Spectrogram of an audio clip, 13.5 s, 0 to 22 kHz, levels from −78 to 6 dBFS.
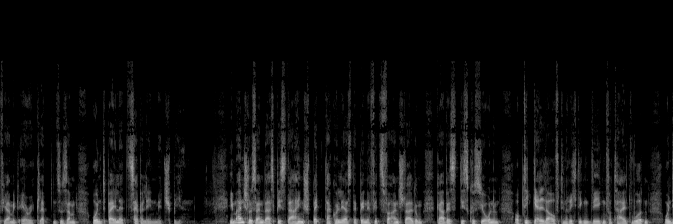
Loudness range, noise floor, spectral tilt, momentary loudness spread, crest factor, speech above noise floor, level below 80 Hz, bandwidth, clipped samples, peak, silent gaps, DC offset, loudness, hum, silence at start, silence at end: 3 LU; -58 dBFS; -5.5 dB/octave; 10 LU; 20 dB; 33 dB; -52 dBFS; 16 kHz; under 0.1%; -4 dBFS; none; under 0.1%; -25 LUFS; none; 0 s; 0 s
